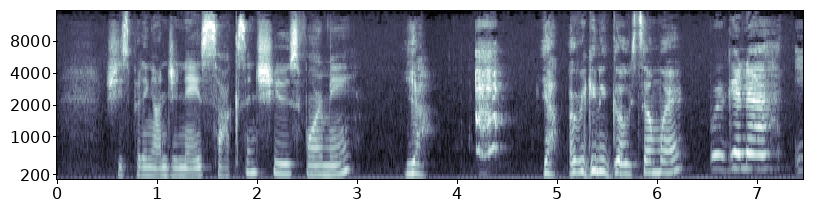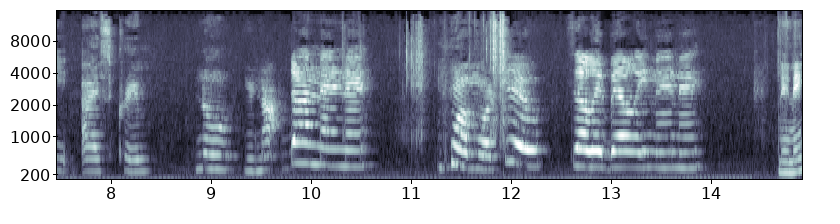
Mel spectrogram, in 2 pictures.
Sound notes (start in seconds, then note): 4.1 squeaks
